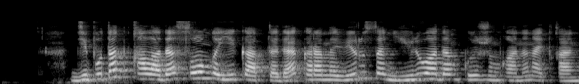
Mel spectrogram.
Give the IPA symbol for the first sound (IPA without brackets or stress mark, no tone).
dʲ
